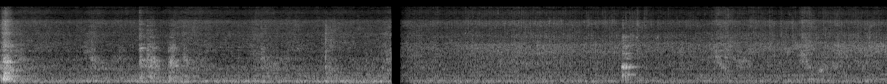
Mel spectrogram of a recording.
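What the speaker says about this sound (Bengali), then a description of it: "চিকেনটা আমি রান্না করে নিচ্ছি।" Chicken frying in a pan with plenty of oil gives a steady, close sizzle, with a few stirring scrapes and one brief dropout near the middle.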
